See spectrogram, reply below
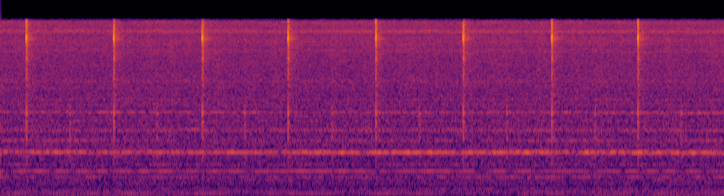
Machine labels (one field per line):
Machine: valve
